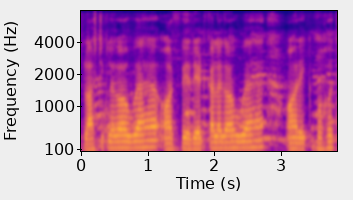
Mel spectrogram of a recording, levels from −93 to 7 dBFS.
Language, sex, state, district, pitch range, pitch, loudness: Hindi, male, Bihar, Patna, 115-135 Hz, 125 Hz, -17 LUFS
